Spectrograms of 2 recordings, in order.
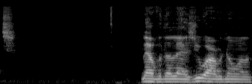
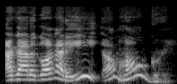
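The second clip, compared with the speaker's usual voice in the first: high hurried sign-off; 7 semitones higher, 6 dB louder than usual. Real, not acted. Rushing off to eat.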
